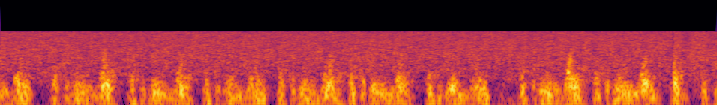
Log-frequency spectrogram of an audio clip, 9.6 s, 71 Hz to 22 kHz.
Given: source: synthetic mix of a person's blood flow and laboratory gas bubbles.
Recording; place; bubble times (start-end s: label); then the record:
Doppler ultrasound of blood flow; precordium
no bubbles
From the record:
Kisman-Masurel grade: 000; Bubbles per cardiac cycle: 0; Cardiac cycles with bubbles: 0%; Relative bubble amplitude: no bubbles discernible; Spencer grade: 0 (complete lack of bubble signals)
